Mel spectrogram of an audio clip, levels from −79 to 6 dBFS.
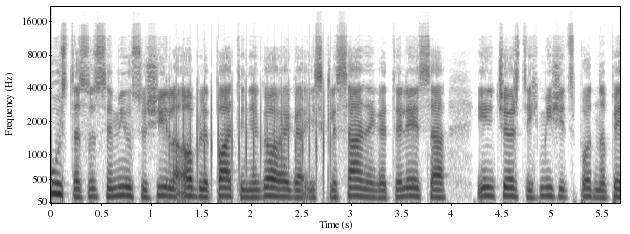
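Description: Throughout this speech clip the sound has a noisy, rough, grainy texture, yet the top end stays open up to about 20.4 kHz and there is little of the swirling, hollowed-out warble that MP3 leaves. That points to Opus compression in its full-band music mode, likely at a low rate around 24 kbps, where the encoder keeps each band's energy but fills starved bands with folded or noise-like content instead of leaving holes. From 1.18 to 2.80 s a train of clicks rides over the audio: about twenty near-identical ticks, very loud against the speech, arriving at a steady 14.3 per second. They are clearly present in the gaps between sounds as well. The even spacing and repeated shape separate this from random crackle or a single dropout pop, and point to a likely cause such as interference from nearby equipment or a faulty connection or power supply injecting pulses.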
